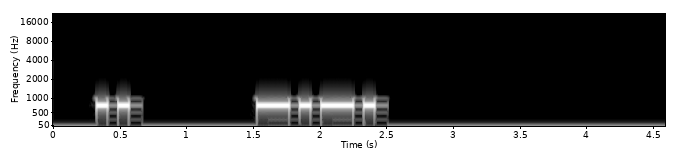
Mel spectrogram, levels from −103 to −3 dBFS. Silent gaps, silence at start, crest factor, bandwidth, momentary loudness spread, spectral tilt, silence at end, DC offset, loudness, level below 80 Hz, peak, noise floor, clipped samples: none; 0.3 s; 10 dB; 1 kHz; 6 LU; -9 dB/octave; 2.2 s; under 0.1%; -8 LUFS; -70 dBFS; 0 dBFS; under -90 dBFS; under 0.1%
